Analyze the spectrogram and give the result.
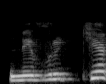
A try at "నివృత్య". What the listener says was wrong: ఆ నివృత్య అంటే ఆ చకారం వినిపిస్తున్నట్టుంది, తకారం వినిపించ నివృత్తియ తియ.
